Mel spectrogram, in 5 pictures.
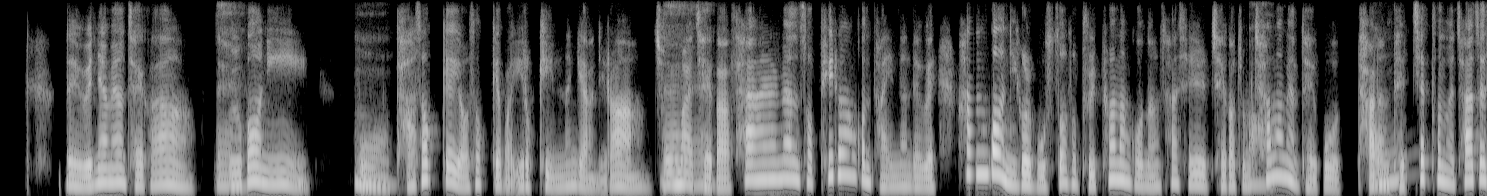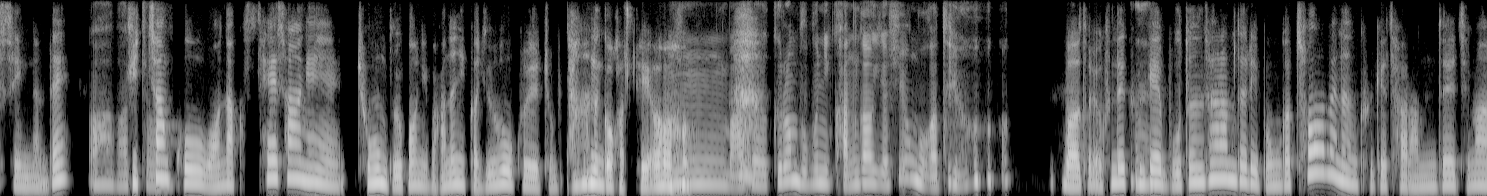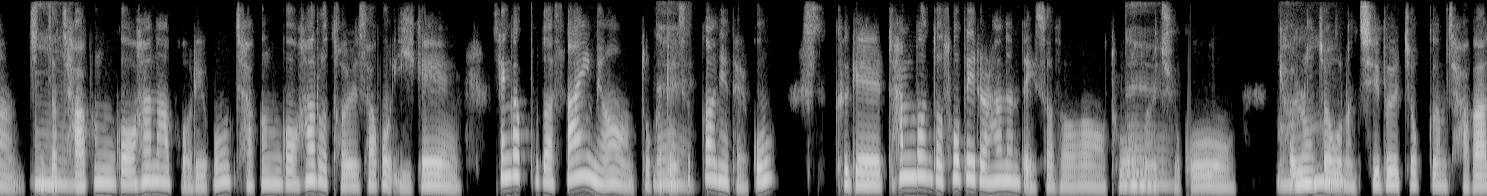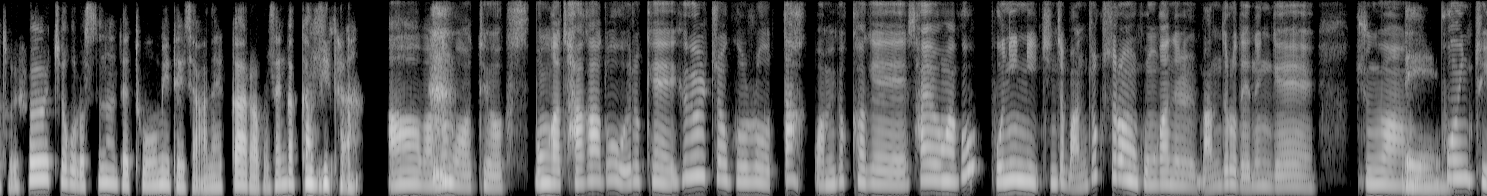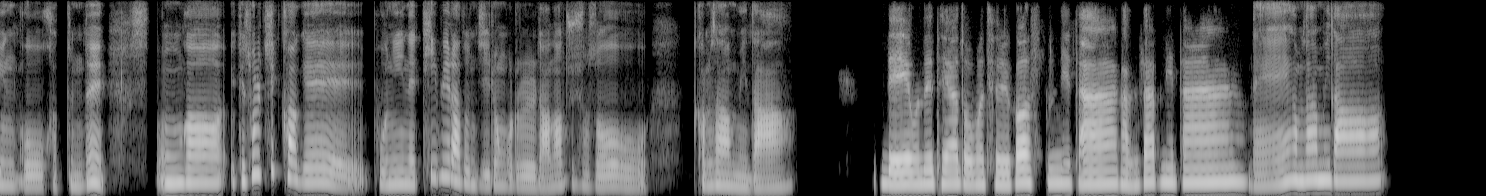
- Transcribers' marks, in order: other background noise; laughing while speaking: "당하는 것 같아요"; tapping; laugh; laughing while speaking: "같아요"; laugh; laughing while speaking: "생각합니다"; laugh
- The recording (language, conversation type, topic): Korean, podcast, 작은 집을 효율적으로 사용하는 방법은 무엇인가요?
